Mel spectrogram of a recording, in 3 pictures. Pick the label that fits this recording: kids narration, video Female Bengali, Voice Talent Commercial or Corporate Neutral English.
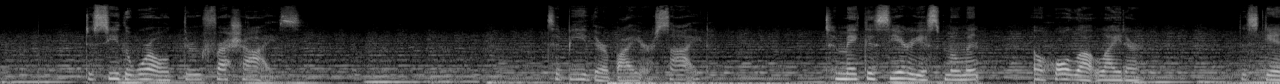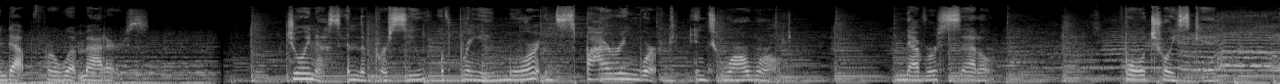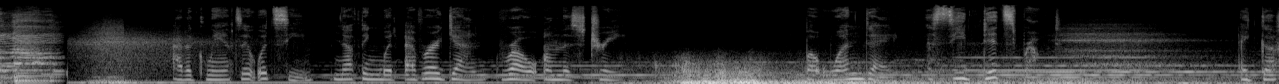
kids narration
